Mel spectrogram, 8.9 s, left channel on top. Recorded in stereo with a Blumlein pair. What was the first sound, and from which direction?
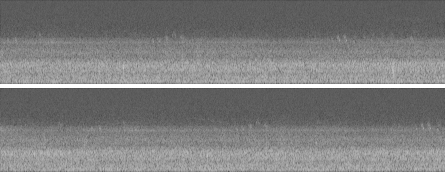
Only background noise.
